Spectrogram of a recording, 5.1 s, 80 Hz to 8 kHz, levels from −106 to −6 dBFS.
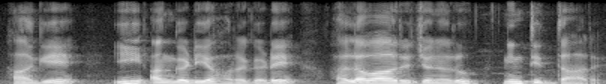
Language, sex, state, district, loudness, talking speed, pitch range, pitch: Kannada, male, Karnataka, Bangalore, -17 LUFS, 85 wpm, 115-155 Hz, 125 Hz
